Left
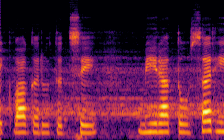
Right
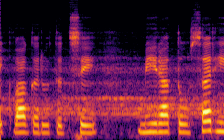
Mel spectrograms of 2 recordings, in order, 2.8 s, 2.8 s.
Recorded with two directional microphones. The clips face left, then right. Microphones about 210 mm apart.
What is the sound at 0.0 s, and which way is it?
A woman's voice, 35° right (ahead or behind).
